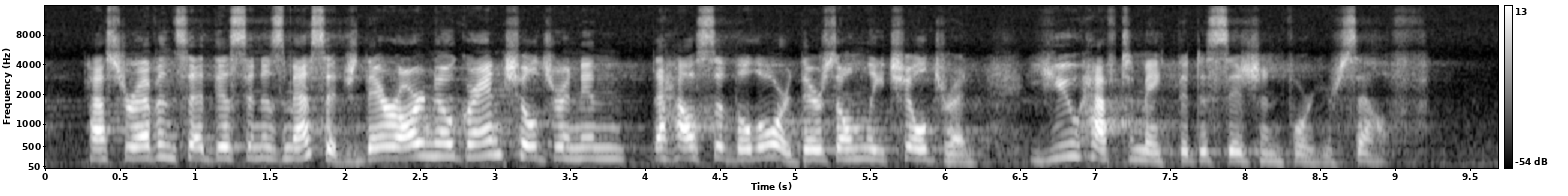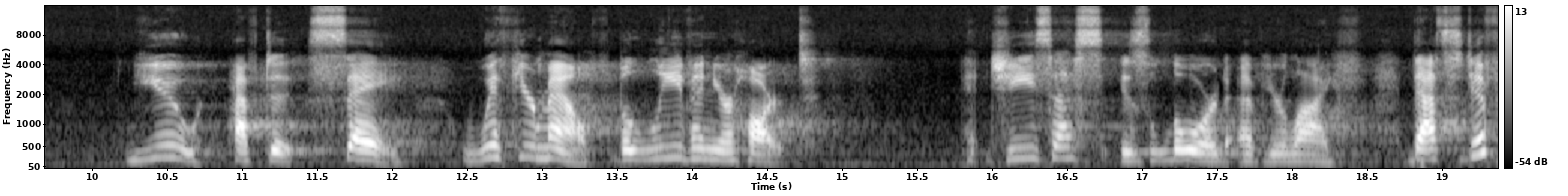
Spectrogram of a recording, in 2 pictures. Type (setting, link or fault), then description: setting, large echoing room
